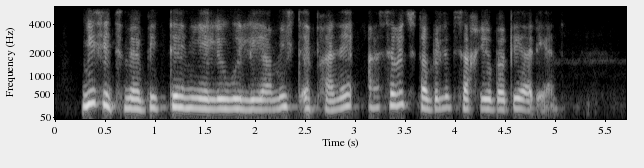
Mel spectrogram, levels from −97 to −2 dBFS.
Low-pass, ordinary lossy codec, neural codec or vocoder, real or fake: 5.4 kHz; Opus, 16 kbps; codec, 16 kHz, 4 kbps, FreqCodec, smaller model; fake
